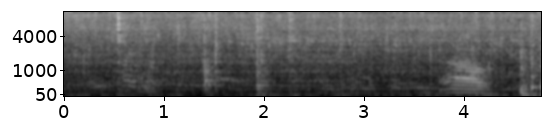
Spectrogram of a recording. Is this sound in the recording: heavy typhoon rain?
no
